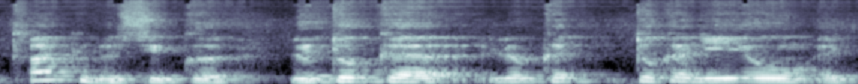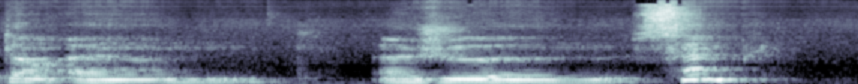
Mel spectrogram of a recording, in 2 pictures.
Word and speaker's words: Tocadillo: dire grand-chose finalement euh mais phonétiquement euh c'est tocadio là vous avez écrit tokadio c'est la même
